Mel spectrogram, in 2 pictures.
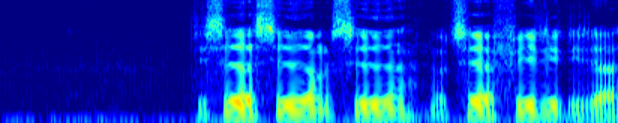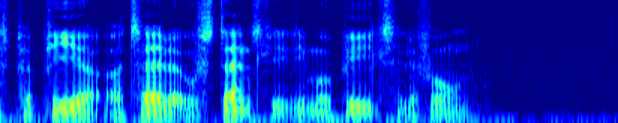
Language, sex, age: Danish, male, 30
